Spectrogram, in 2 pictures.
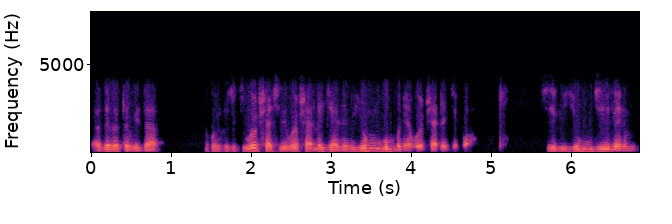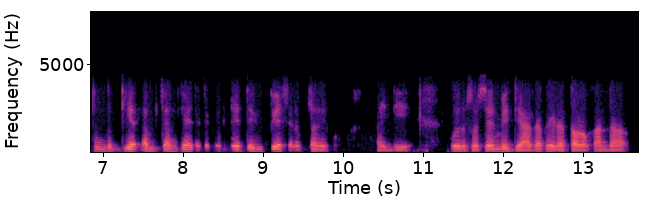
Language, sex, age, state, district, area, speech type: Manipuri, male, 30-45, Manipur, Senapati, rural, conversation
